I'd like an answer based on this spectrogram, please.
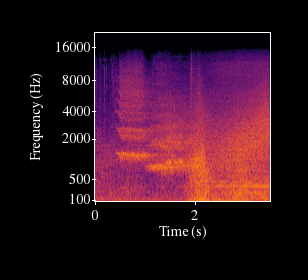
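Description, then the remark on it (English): Car tires screech in a sustained, high-pitched skid as a red car with white pointed stripes reverses out of an underground car park and spins 180 degrees, the squeal wavering and then giving way to a loud engine roar with a rumbling low end. “Starsky reverses back and spins a 180 right next to Hutch.”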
